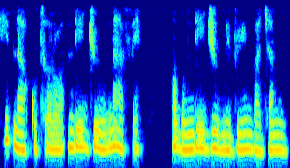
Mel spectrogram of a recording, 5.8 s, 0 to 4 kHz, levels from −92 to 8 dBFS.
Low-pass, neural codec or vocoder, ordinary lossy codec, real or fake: 3.6 kHz; none; none; real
